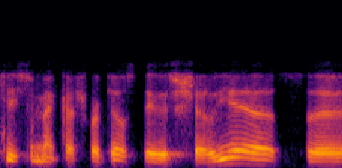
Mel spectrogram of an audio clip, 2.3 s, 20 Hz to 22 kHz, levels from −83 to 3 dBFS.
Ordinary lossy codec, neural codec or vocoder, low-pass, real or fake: MP3, 64 kbps; codec, 16 kHz, 2 kbps, FunCodec, trained on Chinese and English, 25 frames a second; 7.2 kHz; fake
